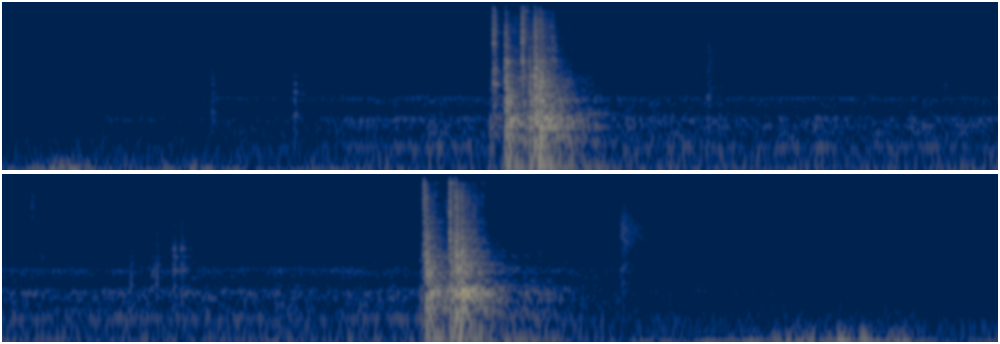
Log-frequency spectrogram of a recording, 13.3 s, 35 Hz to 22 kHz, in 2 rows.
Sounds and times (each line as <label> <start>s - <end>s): punch press, forming and crimping 1.4s - 10.5s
